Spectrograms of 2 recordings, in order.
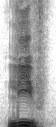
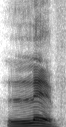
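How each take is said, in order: First: The vowel is close, like 'ee'. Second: The vowel is open, close to 'e'. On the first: The speaker calls it wrong. "Мы не говорим лив" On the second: The speaker calls it right. "Открываем рот, поднимаем кончик языка"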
